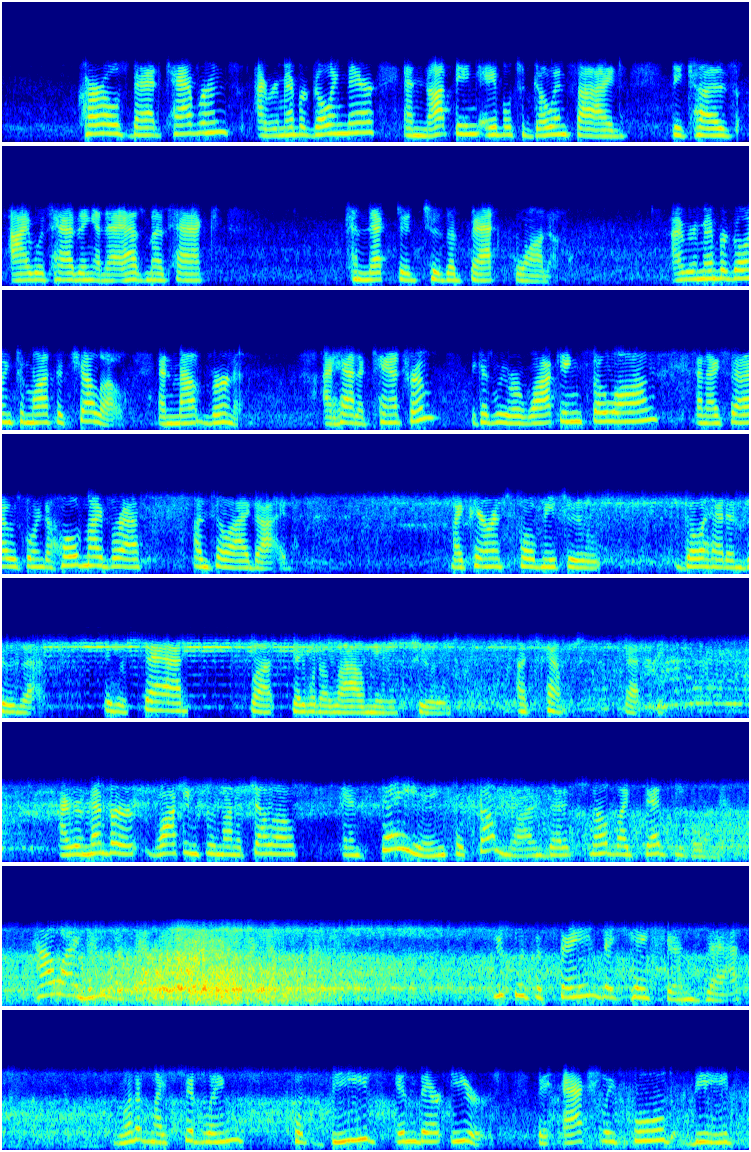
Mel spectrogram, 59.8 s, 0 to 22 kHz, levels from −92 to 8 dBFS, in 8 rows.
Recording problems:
phone-call audio; poor line
traffic noise; loud; throughout; 2 dB below the speech

